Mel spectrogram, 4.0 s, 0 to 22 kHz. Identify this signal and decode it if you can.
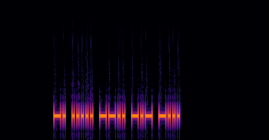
Morse code, heard as a keyed tone, about 34 wpm, 700 Hz. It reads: N5ZKB
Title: USA Call Signs - 5 Characters - 2x Character Spacing - 35wpm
